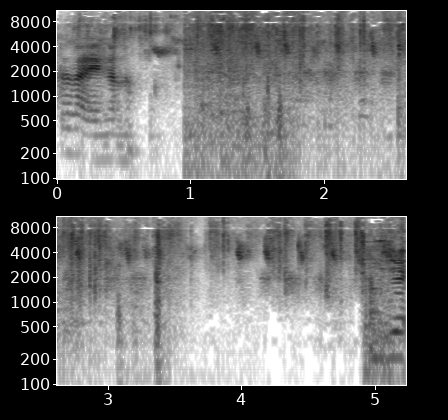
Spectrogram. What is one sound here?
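A hand squishes and kneads a soft, wet mixture in a metal bowl.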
